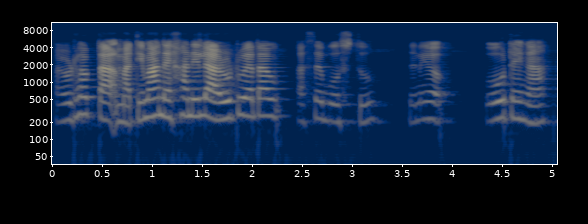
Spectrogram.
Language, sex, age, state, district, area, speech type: Assamese, female, 30-45, Assam, Biswanath, rural, spontaneous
